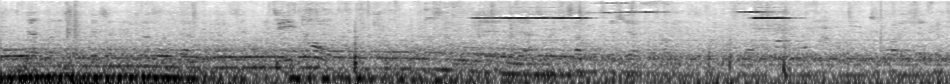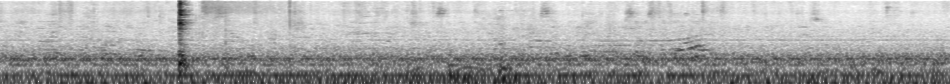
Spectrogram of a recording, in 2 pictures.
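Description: A bus interior rattles and clatters over the road.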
